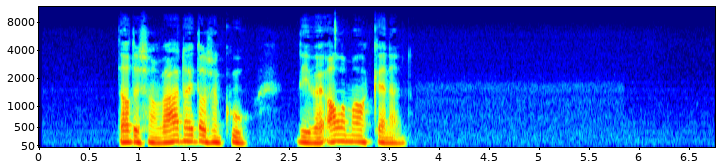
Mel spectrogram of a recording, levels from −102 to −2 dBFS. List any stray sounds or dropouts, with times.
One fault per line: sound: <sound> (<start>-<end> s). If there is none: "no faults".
no faults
